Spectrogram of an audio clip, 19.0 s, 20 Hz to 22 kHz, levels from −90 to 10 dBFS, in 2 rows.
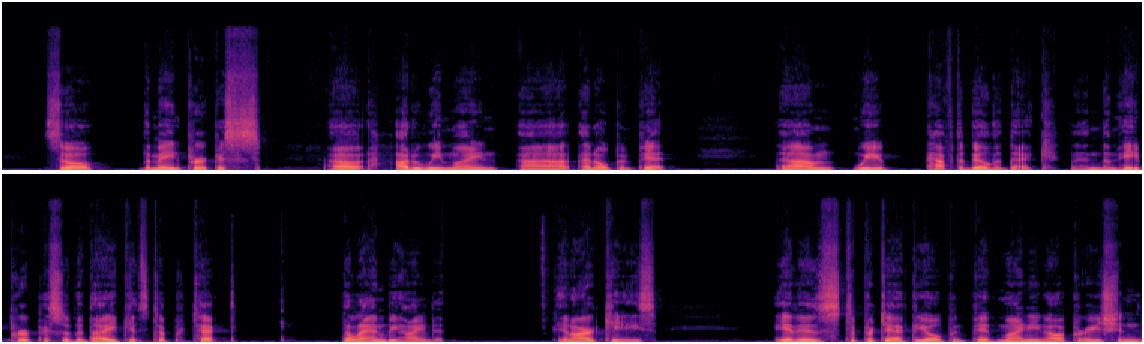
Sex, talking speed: male, 145 wpm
